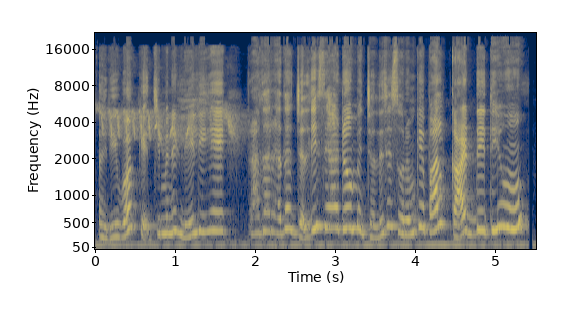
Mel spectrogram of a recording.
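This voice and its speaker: A woman's voice: very high voice, expressive, normal speed, slight background noise. A woman voicing a scheming village mother who is bossy and sly.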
